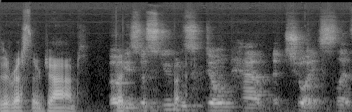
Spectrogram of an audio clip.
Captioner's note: voiceover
